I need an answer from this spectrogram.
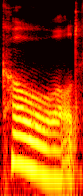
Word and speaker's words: cold: when you're saying cold so if I said it very slowly cold o so that I to get that the O and L combination there's really the O dip Fong the W Glide connecting them and the uh sound so I don't want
